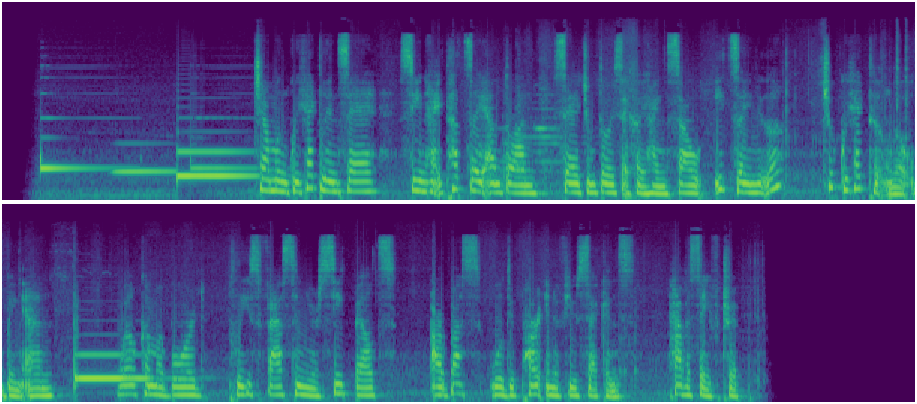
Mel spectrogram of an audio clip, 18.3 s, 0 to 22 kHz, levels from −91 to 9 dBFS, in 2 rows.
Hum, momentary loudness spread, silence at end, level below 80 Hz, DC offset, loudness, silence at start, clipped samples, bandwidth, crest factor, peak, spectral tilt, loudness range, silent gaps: none; 8 LU; 1.65 s; -40 dBFS; under 0.1%; -15 LUFS; 0.35 s; under 0.1%; 12 kHz; 10 dB; -4 dBFS; -6.5 dB/octave; 3 LU; none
